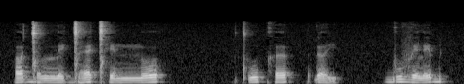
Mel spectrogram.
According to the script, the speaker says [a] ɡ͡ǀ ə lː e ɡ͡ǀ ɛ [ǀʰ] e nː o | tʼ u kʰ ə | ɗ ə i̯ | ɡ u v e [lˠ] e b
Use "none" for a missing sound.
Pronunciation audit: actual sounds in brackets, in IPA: ʌ, ǀʰ, l

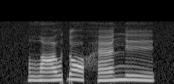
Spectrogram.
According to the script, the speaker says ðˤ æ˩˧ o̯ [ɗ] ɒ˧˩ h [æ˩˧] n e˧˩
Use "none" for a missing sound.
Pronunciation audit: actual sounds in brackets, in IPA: ɗ, æ˩˧

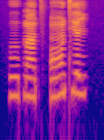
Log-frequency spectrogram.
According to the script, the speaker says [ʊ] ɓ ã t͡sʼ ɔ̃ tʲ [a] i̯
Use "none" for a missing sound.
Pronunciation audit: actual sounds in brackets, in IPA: ʊ, a

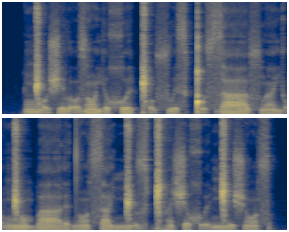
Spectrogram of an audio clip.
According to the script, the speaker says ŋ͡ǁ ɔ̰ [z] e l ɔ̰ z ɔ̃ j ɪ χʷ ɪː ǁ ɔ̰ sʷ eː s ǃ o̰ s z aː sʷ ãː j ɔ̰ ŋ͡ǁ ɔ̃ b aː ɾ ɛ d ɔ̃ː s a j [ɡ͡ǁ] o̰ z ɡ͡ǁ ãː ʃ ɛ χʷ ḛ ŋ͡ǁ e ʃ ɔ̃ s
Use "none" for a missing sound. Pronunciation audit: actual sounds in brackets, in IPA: ʃ, ŋ͡ǁ

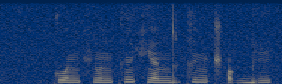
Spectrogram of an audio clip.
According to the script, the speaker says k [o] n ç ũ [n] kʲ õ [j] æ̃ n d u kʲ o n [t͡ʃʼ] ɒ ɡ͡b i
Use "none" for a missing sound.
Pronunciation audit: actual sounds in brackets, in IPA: o, n, ç, t͡ʃʼ

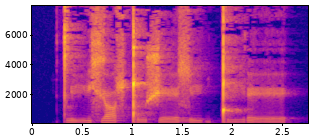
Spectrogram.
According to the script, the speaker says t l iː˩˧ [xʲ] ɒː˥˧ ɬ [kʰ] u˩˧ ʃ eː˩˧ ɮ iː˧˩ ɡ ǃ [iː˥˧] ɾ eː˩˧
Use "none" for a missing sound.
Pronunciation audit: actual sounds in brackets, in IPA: xʲ, ǃ, iː˩˧

